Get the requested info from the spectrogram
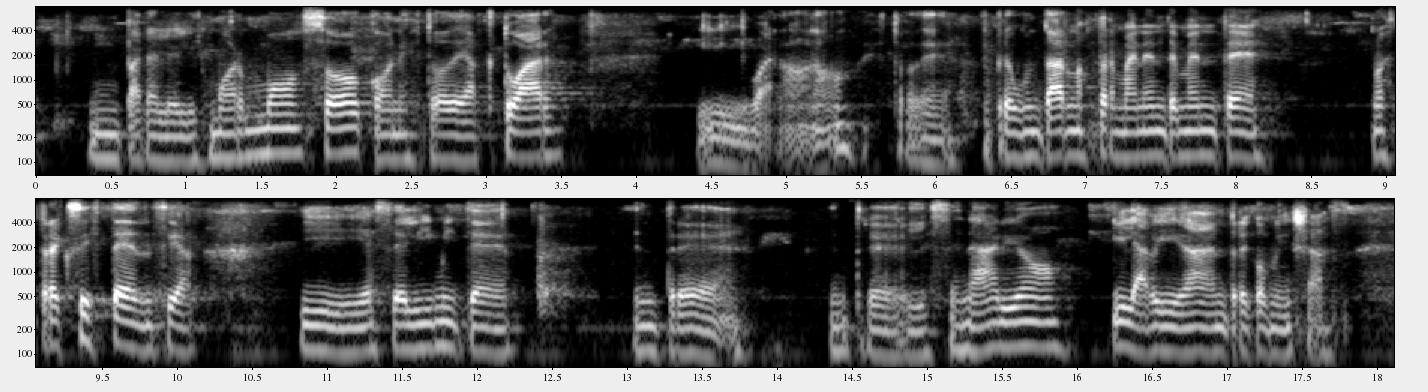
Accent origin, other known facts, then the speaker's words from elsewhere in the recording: Rosario, Santa Fe, Argentina; now in Funes, Argentina; soy rosarina, actualmente vivo en la ciudad de Funes, en la hermosa ciudad de Funes.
